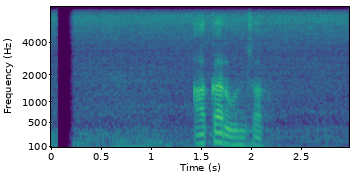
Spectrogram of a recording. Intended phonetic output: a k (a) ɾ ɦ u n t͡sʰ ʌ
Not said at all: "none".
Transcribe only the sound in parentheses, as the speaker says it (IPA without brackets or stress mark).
a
